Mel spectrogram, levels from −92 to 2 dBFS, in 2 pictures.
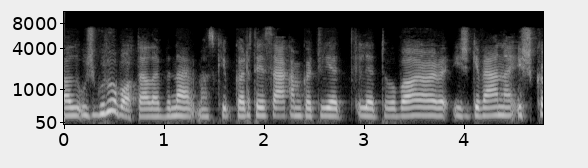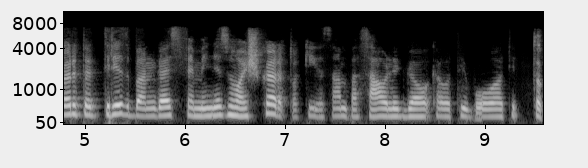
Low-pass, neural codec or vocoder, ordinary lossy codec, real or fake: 7.2 kHz; codec, 16 kHz, 0.5 kbps, X-Codec, WavLM features, trained on Multilingual LibriSpeech; MP3, 64 kbps; fake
